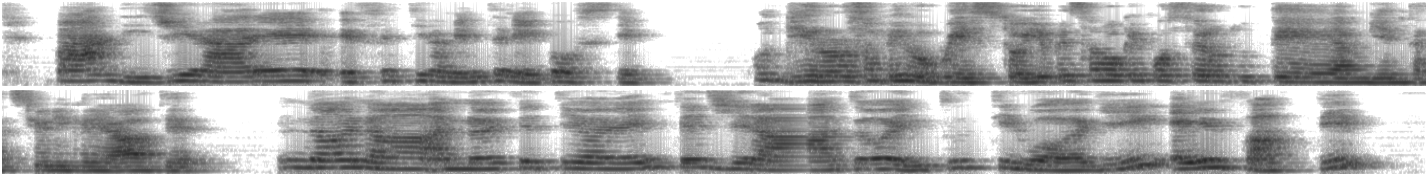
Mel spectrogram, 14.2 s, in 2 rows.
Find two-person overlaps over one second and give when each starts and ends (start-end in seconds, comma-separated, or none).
none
